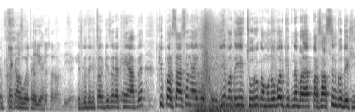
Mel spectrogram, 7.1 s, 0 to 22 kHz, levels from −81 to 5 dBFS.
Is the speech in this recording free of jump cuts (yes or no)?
no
